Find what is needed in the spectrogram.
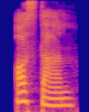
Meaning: then, after it
- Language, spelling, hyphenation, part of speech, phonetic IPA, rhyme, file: Hungarian, aztán, az‧tán, adverb, [ˈɒstaːn], -aːn, Hu-aztán.ogg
